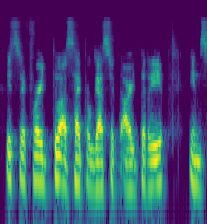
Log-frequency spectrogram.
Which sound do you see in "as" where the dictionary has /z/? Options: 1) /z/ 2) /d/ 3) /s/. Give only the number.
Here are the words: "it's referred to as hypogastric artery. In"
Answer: 3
